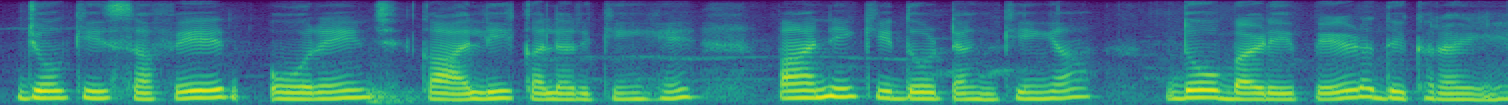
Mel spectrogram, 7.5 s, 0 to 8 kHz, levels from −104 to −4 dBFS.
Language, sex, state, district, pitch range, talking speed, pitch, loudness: Hindi, female, Madhya Pradesh, Bhopal, 175-215 Hz, 145 wpm, 190 Hz, -16 LUFS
